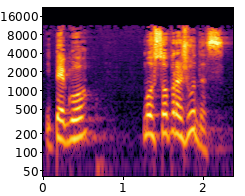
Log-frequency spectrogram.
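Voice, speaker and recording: A man with a Brazilian accent preaching a humorous sermon, retelling scripture playfully and dropping suddenly into hushed tones. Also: high voice, expressive, a little slow. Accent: Brazilian Portuguese.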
